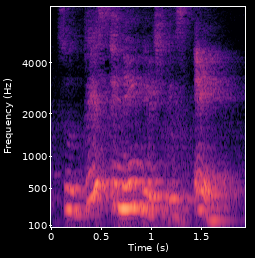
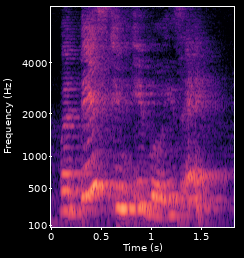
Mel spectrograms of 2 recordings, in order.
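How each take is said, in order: First: The letter name is said the English way. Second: The letter name is said the Igbo way. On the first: "this in English is" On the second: "But this in Igbo is"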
